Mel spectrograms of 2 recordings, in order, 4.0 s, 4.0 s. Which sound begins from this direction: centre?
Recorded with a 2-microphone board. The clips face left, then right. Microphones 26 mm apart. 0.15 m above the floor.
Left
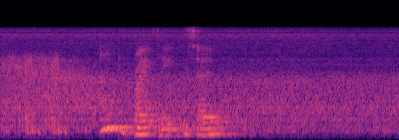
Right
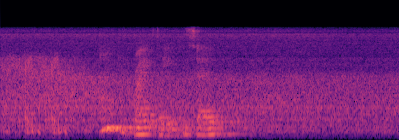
A woman speaking, at 1.0 s.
